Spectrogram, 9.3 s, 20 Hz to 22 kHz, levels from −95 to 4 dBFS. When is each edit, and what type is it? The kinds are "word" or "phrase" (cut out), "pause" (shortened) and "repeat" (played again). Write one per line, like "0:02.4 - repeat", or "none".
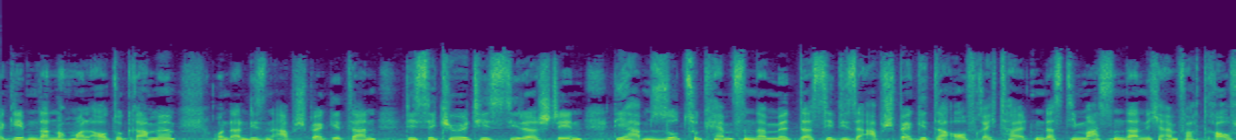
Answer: none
